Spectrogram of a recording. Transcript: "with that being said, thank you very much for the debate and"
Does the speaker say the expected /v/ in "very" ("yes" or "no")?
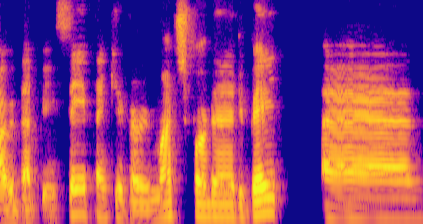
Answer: yes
